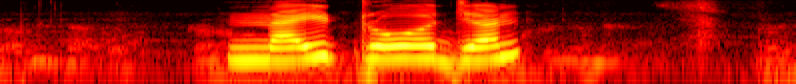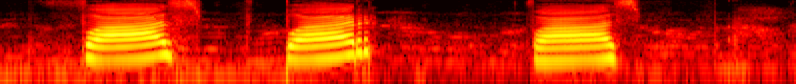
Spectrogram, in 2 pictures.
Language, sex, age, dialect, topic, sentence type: Telugu, female, 31-35, Telangana, agriculture, question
